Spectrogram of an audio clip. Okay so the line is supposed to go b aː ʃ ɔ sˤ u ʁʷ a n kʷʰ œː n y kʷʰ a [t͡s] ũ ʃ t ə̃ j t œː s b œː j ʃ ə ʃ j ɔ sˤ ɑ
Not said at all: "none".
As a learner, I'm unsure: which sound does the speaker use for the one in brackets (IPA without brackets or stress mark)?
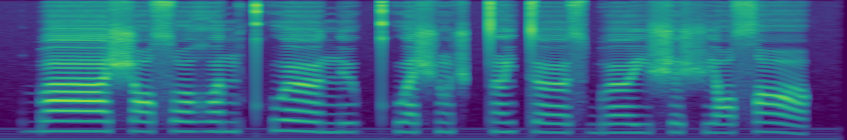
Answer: ʃ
